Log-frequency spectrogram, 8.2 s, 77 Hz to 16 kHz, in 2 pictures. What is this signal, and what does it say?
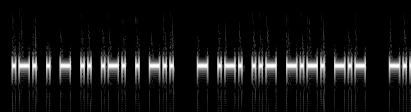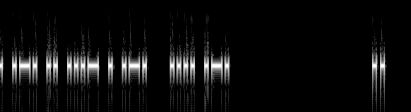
Morse code, heard as a keyed tone, about 40 wpm, 700 Hz. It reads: RETIRED TRUCK DRIVER HR I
